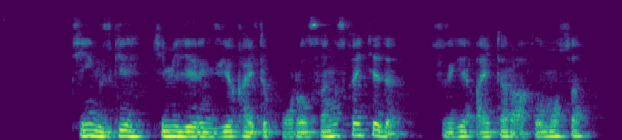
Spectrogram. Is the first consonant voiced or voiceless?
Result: voiceless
